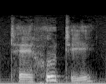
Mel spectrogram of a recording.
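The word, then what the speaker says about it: Thoth: ibus headed scribe of the God's tho pronounced tahuti the so-called Emerald Tablet of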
